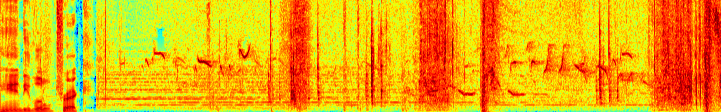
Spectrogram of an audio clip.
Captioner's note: somber music continues; birds chirping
